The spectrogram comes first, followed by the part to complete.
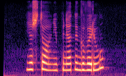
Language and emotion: Russian, neutral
